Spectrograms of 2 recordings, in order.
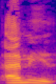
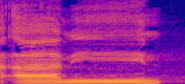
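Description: First: The first vowel is short. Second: The first vowel is long and drawn out. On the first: It means trustworthy. The speaker calls it wrong. "أو يقول أمين، أمين غير آمين" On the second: It asks God to answer the prayer. The speaker calls it right. "فالنطق الصحيح لها هي آمين"

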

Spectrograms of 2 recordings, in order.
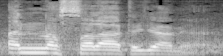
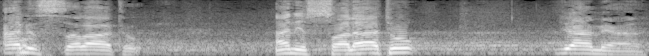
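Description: First: The first word ends in a long, doubled n. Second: The first word ends in a short, light n. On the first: The prayer is said to be congregational, with its predicate implied. "وروي بتشديد النون" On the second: The first word is an explanatory particle. "بفتح الهمزة وتخفيف النون"

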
